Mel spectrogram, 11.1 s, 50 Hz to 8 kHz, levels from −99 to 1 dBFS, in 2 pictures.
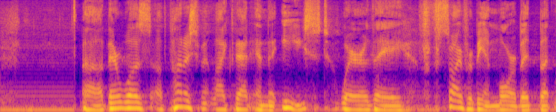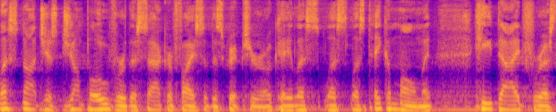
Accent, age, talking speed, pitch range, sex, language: American, 50-69, 205 wpm, 105-125 Hz, male, English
